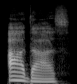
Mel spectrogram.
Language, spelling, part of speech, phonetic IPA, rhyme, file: Hungarian, ádáz, adjective, [ˈaːdaːz], -aːz, Hu-ádáz.ogg
- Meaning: ferocious, fierce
